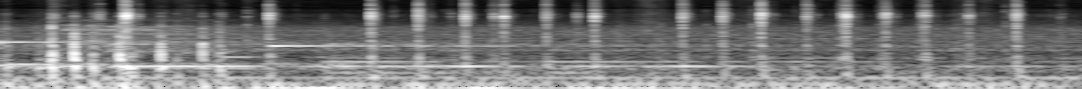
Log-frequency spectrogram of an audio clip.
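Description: Faint, rapid, irregular clicking, several clicks a second, over faint sustained tones that shift pitch now and then.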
